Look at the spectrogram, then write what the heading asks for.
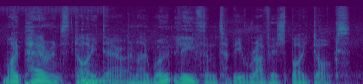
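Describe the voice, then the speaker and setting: An actor playing a determined, grieving young peasant lad in a game cutscene, earnest and stubborn. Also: male voice, rumbling low, normal speed, creaky, warm tone, breathy edge, full character voice. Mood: grieving, resolute. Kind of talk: video game cutscene acting.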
